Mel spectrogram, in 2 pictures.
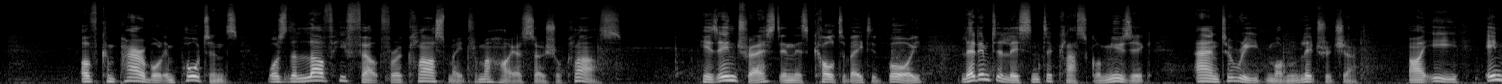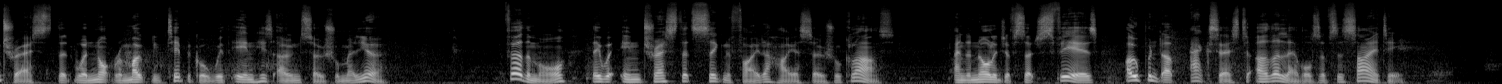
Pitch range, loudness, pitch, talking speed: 90-140 Hz, -25 LUFS, 110 Hz, 140 wpm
